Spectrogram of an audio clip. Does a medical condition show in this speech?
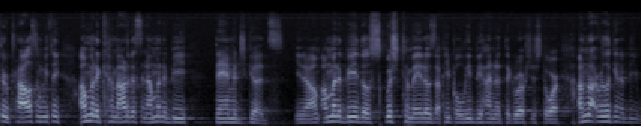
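No.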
